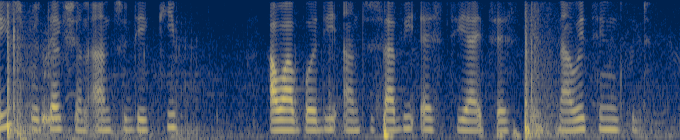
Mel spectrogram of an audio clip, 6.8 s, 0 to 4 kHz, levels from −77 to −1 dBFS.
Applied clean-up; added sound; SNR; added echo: none; Fireworks; 8 dB; none.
